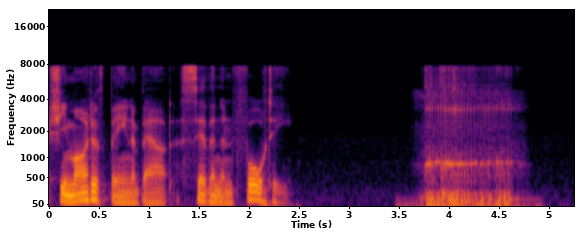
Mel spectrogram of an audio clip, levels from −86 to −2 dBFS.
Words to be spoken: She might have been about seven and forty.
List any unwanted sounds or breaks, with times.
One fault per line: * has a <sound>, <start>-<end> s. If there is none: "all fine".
* has a breath, 3.5-5.0 s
